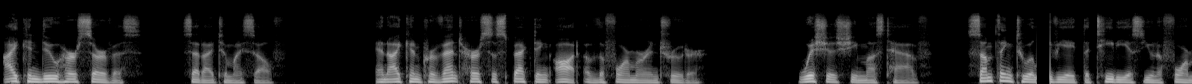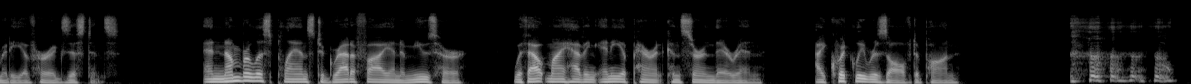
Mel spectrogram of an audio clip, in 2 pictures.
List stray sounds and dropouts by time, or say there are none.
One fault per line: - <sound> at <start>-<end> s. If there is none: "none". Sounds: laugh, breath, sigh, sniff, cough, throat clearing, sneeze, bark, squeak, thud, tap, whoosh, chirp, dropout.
- dropout at 10.4-10.5 s
- laugh at 22.6-23.7 s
